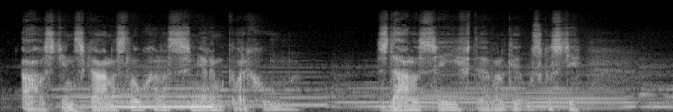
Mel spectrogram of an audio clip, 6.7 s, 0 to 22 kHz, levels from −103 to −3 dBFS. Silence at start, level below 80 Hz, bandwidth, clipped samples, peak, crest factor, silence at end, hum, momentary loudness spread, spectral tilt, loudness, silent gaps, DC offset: 0.2 s; -44 dBFS; 11.5 kHz; under 0.1%; -10 dBFS; 20 dB; 0 s; none; 15 LU; -5.5 dB/octave; -28 LUFS; none; under 0.1%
